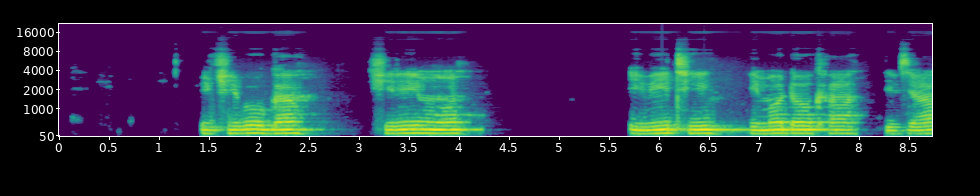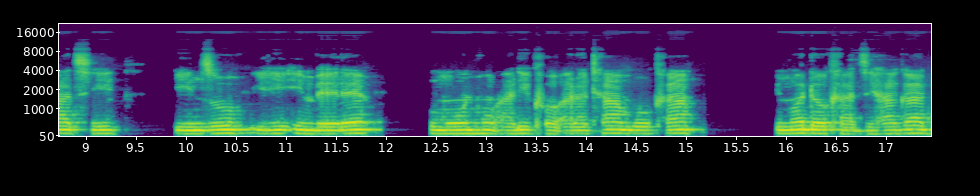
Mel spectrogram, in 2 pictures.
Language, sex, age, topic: Rundi, female, 25-35, education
